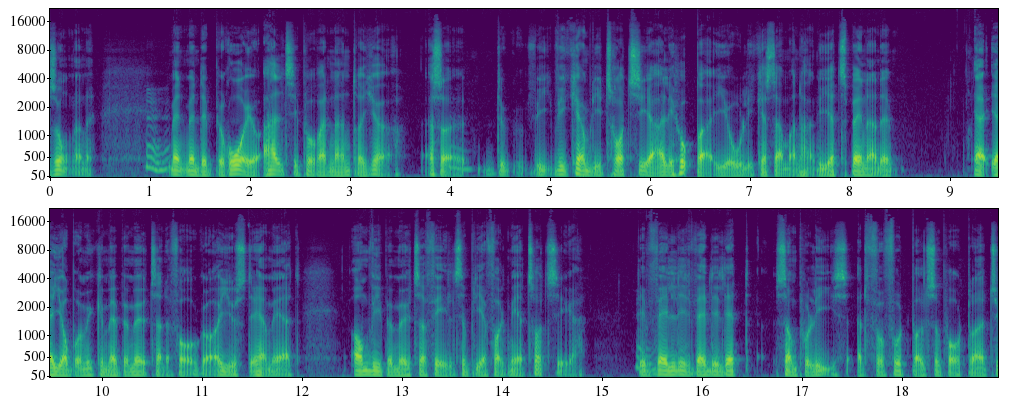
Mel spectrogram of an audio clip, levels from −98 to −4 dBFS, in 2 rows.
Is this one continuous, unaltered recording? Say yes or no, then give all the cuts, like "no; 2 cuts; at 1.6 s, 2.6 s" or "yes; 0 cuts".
no; 1 cut; at 7.7 s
